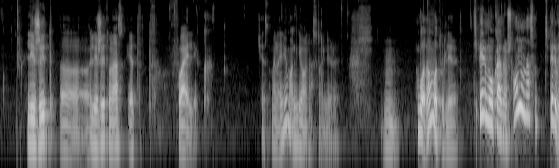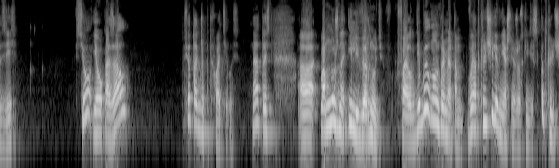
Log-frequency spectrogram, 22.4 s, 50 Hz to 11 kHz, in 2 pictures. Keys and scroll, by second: 4.2 Down, 5.6 Down, 5.7 Down.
